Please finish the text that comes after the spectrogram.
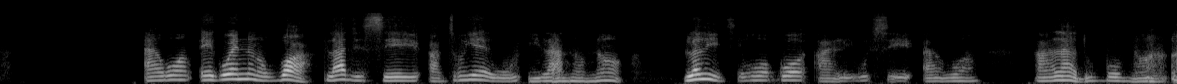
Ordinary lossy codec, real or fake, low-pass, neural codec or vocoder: Opus, 16 kbps; fake; 10.8 kHz; codec, 16 kHz in and 24 kHz out, 0.4 kbps, LongCat-Audio-Codec, fine tuned four codebook decoder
